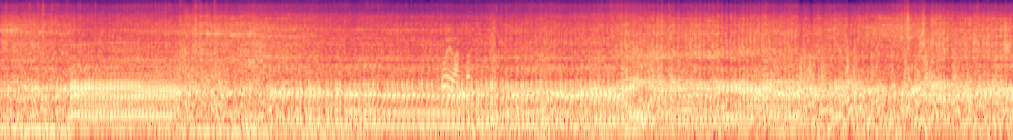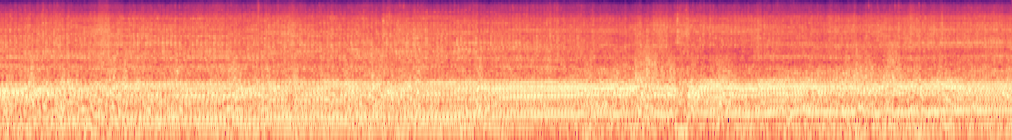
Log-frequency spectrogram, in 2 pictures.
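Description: Motorcycle engine running steadily under way at moderate speed, heard from on the bike, its pitch rising and falling a little with the throttle, over a constant rush of wind and tyre noise on a dirt track.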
